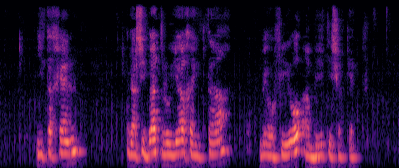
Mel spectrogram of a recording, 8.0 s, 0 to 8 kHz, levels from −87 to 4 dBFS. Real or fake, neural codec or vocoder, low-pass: fake; codec, 44.1 kHz, 7.8 kbps, Pupu-Codec; 7.2 kHz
